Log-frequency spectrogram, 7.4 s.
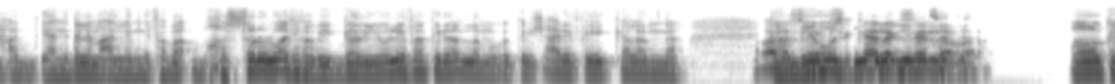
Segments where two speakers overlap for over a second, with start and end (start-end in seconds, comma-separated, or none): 5.1-6.3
